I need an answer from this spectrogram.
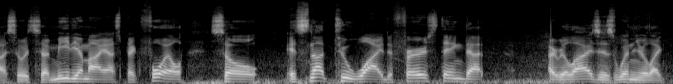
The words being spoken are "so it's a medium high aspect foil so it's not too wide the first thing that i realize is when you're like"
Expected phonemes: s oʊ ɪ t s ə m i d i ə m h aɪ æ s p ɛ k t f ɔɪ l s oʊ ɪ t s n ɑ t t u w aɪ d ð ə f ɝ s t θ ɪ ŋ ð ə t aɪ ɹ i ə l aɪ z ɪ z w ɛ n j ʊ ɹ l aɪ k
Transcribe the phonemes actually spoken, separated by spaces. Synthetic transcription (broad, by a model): s oʊ ɪ t s ə m i d i ə m aɪ æ s p ɛ k t f ɔɪ l s oʊ ɪ t s n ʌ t t u w aɪ d ð ə f ɝ s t θ ɪ ŋ ð ə t aɪ ɹ i ə l aɪ z ɪ z w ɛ n j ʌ ɹ l aɪ k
